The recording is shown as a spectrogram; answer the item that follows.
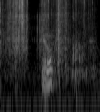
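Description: White tissue stuffing paper crinkling and rustling as it is pulled out of a new handbag and crumpled in the hand. This is the packing that keeps the bag's shape.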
